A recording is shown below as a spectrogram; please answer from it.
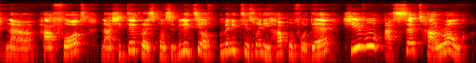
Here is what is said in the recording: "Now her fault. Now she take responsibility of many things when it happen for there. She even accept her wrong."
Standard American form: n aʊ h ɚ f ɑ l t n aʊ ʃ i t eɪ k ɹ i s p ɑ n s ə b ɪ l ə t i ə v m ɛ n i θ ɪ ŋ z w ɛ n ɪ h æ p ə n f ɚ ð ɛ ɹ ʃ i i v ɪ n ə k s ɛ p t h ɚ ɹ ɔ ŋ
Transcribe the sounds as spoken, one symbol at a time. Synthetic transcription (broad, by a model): n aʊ h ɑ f ɑ t n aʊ ʃ i t eɪ k ɹ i s p ɑ n s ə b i l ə t i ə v m ɛ n i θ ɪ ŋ s w ɛ n ɪ h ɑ p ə n f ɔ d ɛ ʃ i i v ɪ n ə k s ɛ p t h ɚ ɹ ɔ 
